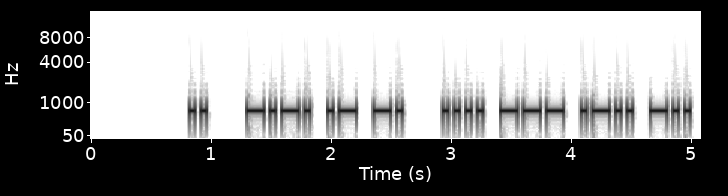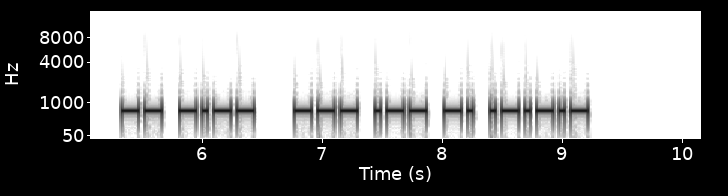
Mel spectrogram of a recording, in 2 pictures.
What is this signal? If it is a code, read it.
Morse code, heard as a keyed tone, about 25 wpm, 700 Hz. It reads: I CAN HOLD MY OWN.
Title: Sentences from Top 1000 Words - Review Part 2 - 25wpm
